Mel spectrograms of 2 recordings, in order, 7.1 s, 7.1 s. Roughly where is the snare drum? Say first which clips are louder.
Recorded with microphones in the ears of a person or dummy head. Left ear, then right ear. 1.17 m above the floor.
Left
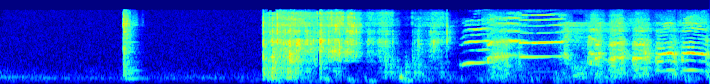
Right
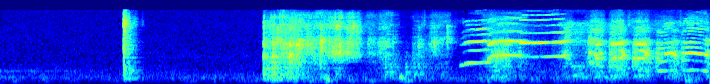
Even; centre.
